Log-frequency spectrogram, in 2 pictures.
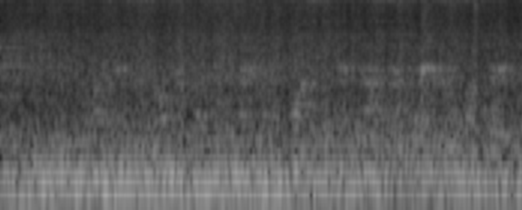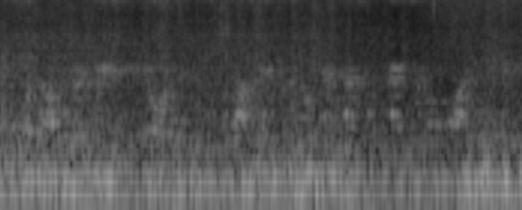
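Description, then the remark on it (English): Busy train station ambience: a loud, steady rumble of a train rolling through, with indistinct murmuring voices of a crowd mixed underneath throughout. “Train Station.”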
